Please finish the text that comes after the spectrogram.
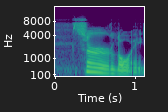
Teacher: sirloin, the stress is on the first syllable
